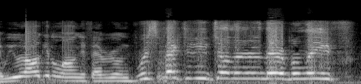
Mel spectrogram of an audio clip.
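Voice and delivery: mocking voice. Mocking an opponent's argument.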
